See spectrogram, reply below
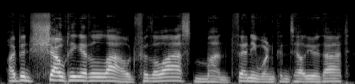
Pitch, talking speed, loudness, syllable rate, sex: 145 Hz, 255 wpm, -18 LUFS, 5.9 syllables/s, male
